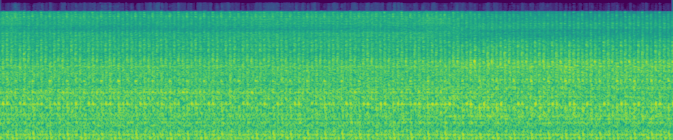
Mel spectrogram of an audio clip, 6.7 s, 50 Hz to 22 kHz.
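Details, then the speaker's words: Mitsubishi engine running: light, quick, even ticking around 140 per minute; stretched, slapping balancer belt. "صوت كيت كيت كيت كيت. شوف بالانسر بيلد برا مافي كويس."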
